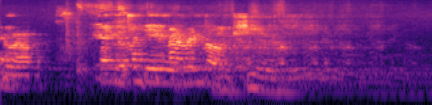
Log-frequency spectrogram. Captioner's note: reverb and fade out of voices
